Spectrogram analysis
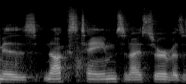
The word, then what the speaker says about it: Thames: Thames? Did I say it like the river? Thames? We say Thames. Thames, okay, all right.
